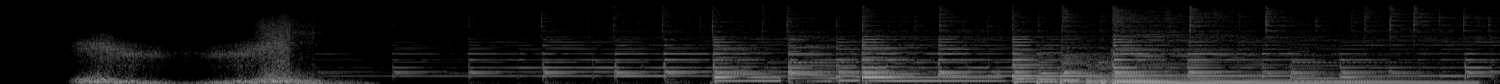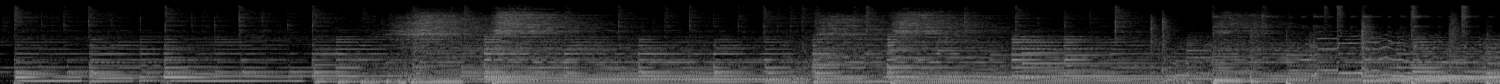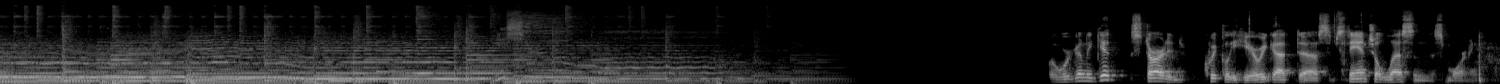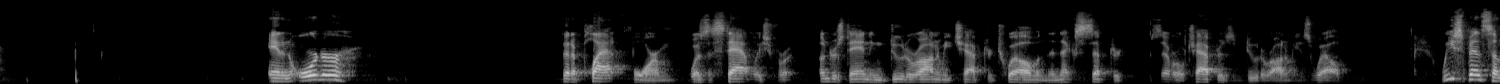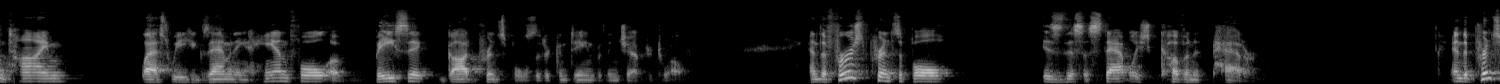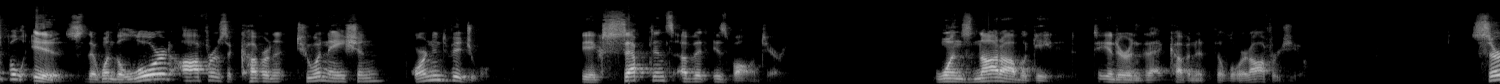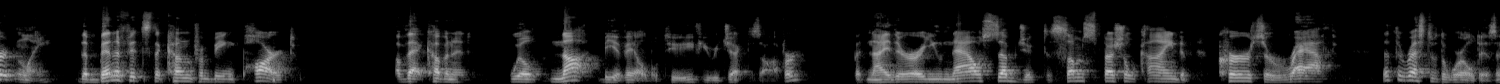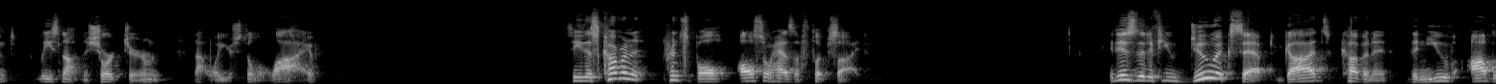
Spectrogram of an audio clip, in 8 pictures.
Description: Lesson 15 Ch12 - Torah Class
